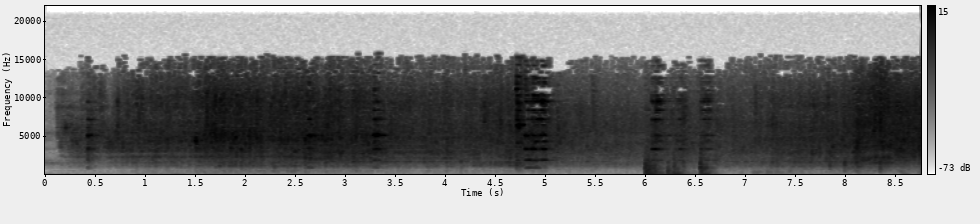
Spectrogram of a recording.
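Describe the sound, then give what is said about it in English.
Bite-sized chicken pieces sizzle steadily in hot, shimmering oil in a pan, a bright crackling hiss that swells at moments, with a few sharp clinks of a utensil against the pan near the end. “So I'm going to pop my chicken into the pan. You should hear a nice sizzle.”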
